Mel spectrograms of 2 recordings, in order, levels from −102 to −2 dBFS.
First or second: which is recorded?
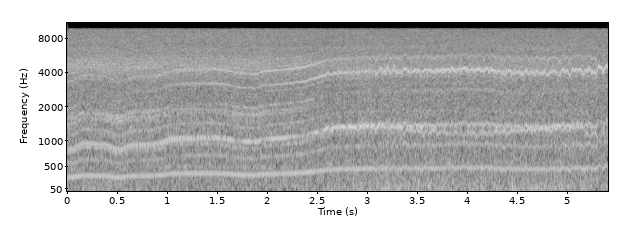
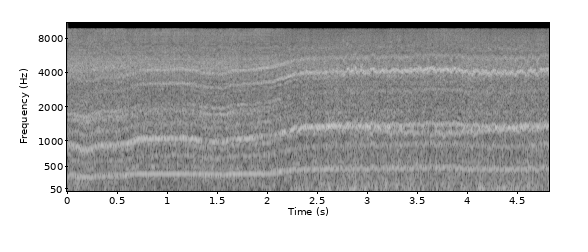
first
